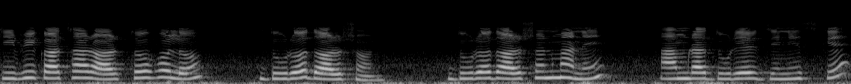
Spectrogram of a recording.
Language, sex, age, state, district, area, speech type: Bengali, other, 45-60, West Bengal, Jhargram, rural, spontaneous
